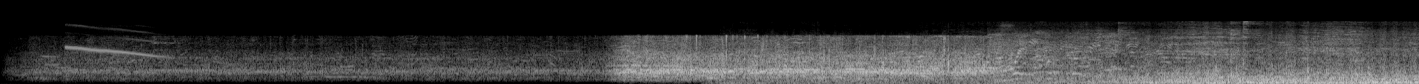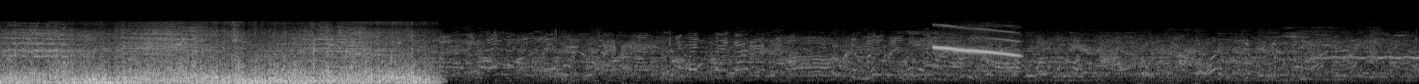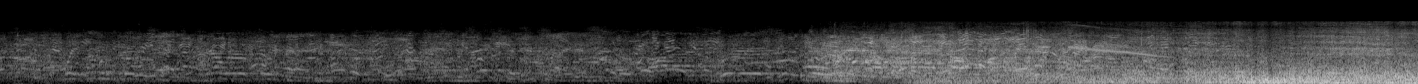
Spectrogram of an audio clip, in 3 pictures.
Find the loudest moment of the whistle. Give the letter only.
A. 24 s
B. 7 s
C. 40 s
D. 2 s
A.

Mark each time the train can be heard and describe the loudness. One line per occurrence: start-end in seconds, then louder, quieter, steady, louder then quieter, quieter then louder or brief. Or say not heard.
7.0-18.6 louder
37.4-42.5 louder.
